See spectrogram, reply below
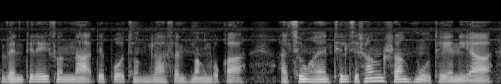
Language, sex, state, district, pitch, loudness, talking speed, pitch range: Mizo, male, Mizoram, Aizawl, 110 Hz, -20 LUFS, 250 wpm, 105-120 Hz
